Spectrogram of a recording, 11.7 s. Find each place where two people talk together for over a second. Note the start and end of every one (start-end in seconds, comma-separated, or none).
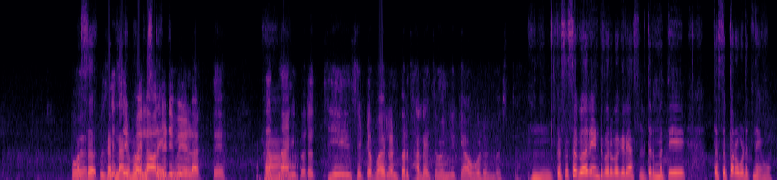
1.1-2.8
